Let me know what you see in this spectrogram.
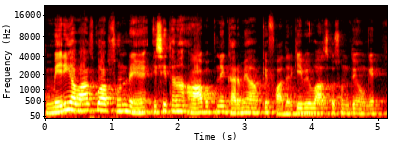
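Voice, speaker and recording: A man's voice: mid-range voice, a little mellow. A man teaching a physics lesson in speech, patiently explaining with everyday examples and calling his students 'beta', recorded at night in his room. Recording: echoey room with long reverb.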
